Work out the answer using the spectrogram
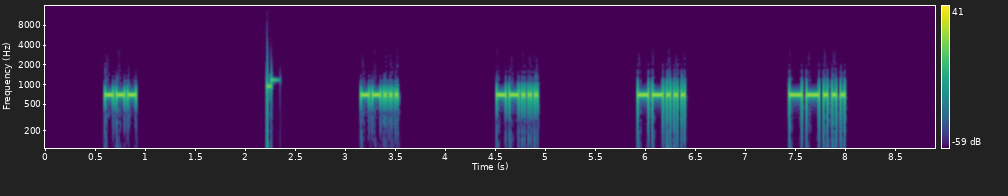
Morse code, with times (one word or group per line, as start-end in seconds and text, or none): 0.6-0.9 O
3.2-8.0 7777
